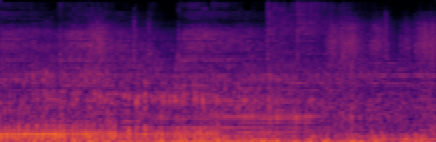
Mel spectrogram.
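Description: Motorcycle riding along a road in the Thüringer Wald, a loud, close, continuous engine drone with rushing wind and shifting pitch.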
